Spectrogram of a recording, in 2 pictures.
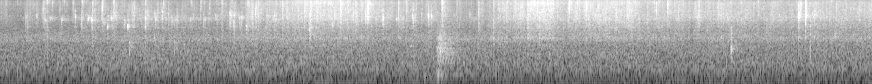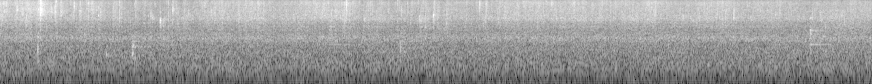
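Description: Sliced onions sizzling in hot oil in a wok over a gas burner as they are stir-fried: a steady crackling hiss, strongest in the first ten seconds or so, then settling. A few light knocks of the wooden spatula against the wok.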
